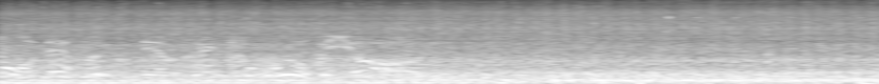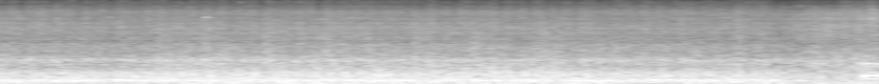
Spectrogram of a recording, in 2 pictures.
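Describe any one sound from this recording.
Tank treads clatter over rough ground.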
